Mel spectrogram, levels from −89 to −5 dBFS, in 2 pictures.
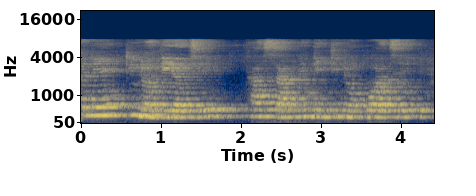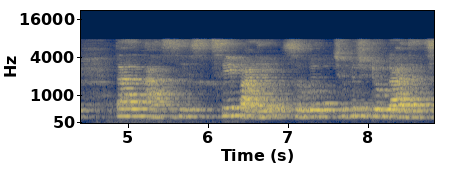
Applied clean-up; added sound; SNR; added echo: neural separator model SepFormer DNS4.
